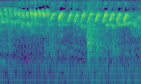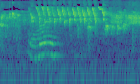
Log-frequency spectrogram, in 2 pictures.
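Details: Domestic canary singing gacor-style, loud and non-stop: rapid high trills of repeated notes, a brief lower slurred whistle phrase midway, then more fast rolling trills.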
